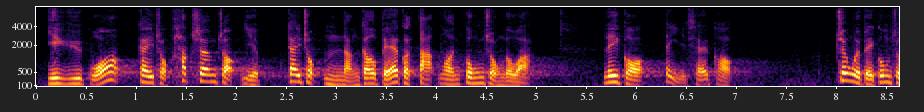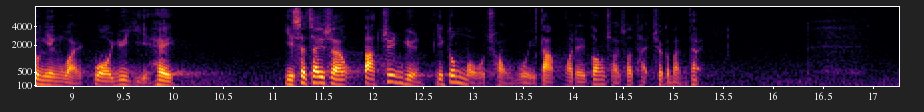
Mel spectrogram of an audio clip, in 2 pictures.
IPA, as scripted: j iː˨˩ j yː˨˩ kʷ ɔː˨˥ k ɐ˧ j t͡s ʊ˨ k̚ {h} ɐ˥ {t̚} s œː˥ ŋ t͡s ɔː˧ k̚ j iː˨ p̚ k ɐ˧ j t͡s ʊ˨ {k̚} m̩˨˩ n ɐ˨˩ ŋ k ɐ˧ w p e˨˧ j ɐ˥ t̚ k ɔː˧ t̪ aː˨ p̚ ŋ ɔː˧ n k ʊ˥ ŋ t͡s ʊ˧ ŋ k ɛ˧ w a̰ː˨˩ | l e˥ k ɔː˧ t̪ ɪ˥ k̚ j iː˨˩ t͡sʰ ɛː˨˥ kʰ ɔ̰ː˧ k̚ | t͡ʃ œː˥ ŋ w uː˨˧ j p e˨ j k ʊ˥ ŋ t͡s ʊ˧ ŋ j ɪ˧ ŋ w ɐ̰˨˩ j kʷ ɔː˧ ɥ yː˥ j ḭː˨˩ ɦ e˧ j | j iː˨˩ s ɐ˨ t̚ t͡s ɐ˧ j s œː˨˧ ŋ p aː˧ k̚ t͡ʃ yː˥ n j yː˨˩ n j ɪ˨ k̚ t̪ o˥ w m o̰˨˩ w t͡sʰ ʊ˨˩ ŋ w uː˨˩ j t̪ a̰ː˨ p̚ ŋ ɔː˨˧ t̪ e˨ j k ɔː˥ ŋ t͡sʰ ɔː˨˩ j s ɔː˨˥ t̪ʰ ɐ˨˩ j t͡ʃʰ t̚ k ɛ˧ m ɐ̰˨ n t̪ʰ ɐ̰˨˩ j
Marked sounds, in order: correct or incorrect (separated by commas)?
correct, incorrect, correct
